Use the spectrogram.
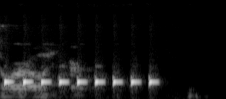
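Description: A phone's parking app alert: a rapid run of about nine evenly spaced electronic beeps, close and clear, then a faint soft blip after a short gap.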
